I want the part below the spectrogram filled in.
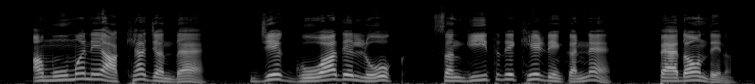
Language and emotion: Dogri, neutral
